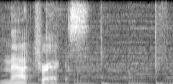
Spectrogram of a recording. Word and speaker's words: Matrex: Now on that note, we've got one last Maverick who is Matrex. Spelled with 2 T's. Like mattress, except with an X on the end.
